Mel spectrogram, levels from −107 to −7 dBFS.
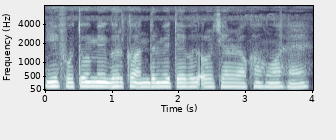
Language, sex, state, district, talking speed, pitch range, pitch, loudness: Hindi, male, Arunachal Pradesh, Lower Dibang Valley, 195 wpm, 135-145 Hz, 140 Hz, -15 LUFS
